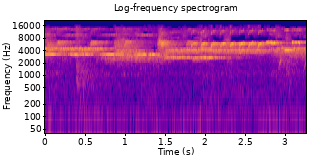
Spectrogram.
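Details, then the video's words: Jaspe canary holding a continuous high, ringing trill with steady whistled tones and brief buzzy flourishes, unbroken for over three seconds. "Chant Canari Jaspe"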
